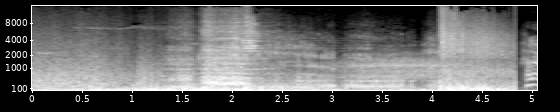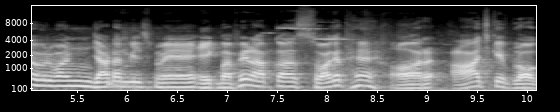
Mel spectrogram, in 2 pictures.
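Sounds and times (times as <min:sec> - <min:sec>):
deep rumble: 0:00.0 - 0:04.8
growling roar: 0:01.3 - 0:04.0.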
